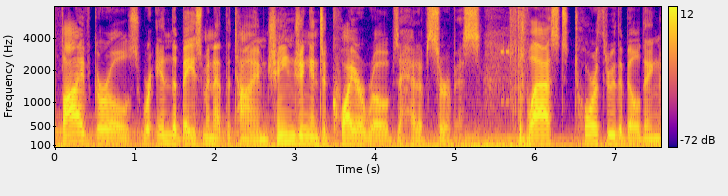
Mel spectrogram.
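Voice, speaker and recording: A man reading scripted true-crime documentary narration in a measured, serious manner. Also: mid-range voice, fairly bright tone.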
